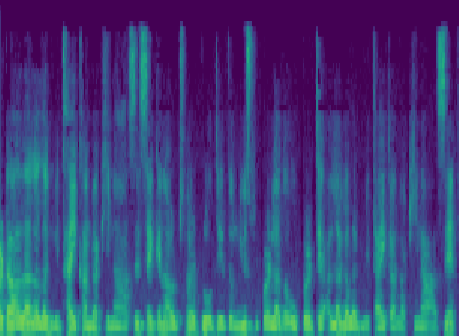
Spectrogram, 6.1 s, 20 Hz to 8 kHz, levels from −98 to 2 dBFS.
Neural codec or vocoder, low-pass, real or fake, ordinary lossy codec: none; 7.2 kHz; real; MP3, 48 kbps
